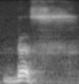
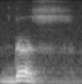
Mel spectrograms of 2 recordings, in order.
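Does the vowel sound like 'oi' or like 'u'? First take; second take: u; u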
